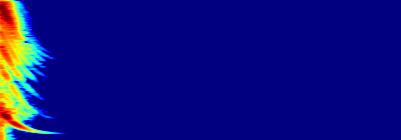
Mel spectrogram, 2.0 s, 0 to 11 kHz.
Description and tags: Lazor-Short-Mid1
A cheesy laser gun sound. Generated using Ableton Live's Operator using a pitch envelope and a variety of filtering and LFOs.
weapon, sci-fi, shoot, zap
